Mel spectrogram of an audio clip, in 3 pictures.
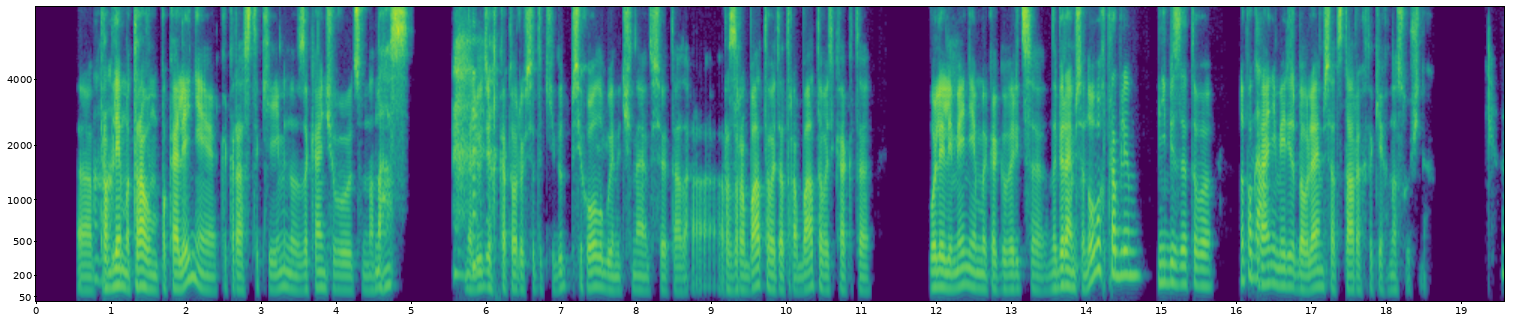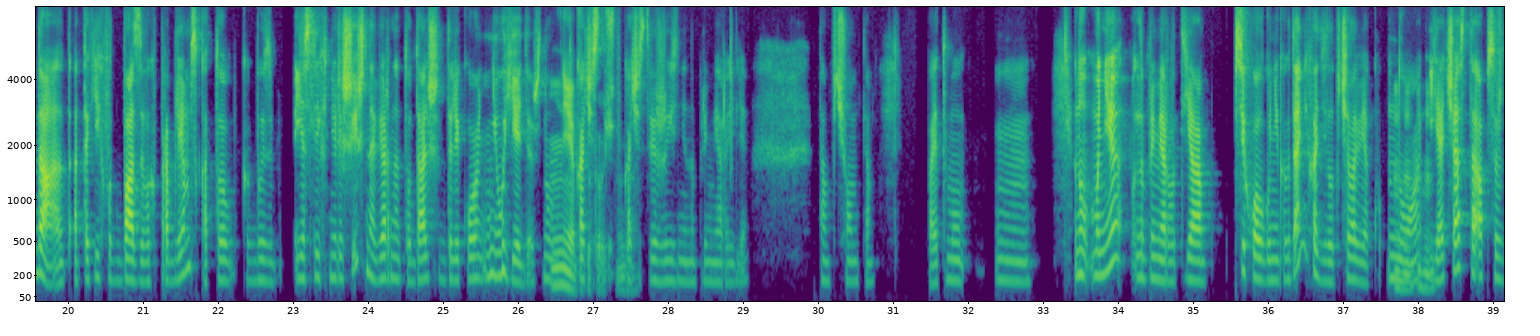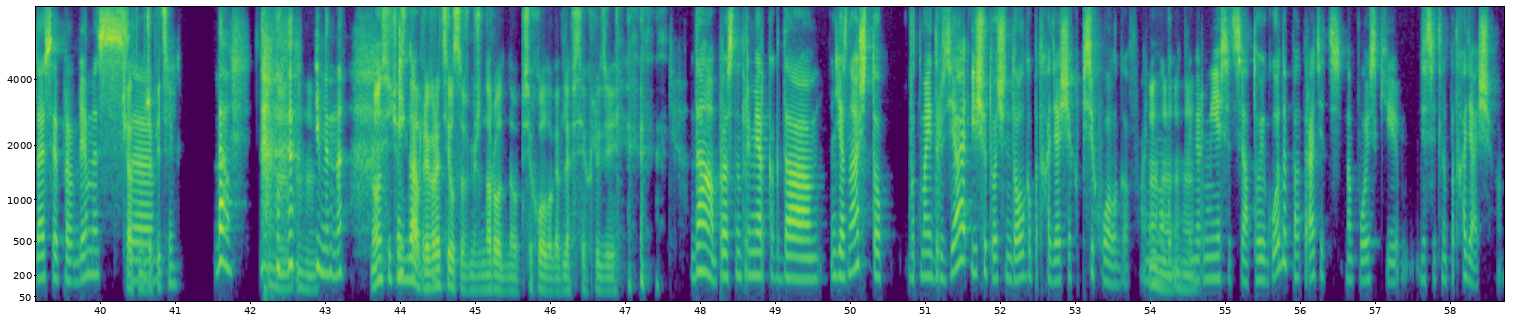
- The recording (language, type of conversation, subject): Russian, unstructured, Почему многие люди боятся обращаться к психологам?
- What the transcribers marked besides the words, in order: other background noise; laughing while speaking: "нас"; tapping; chuckle; chuckle; chuckle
